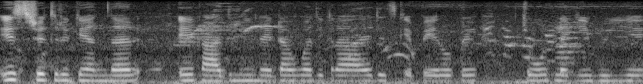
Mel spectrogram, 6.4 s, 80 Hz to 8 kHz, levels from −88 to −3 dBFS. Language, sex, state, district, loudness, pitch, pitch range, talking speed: Hindi, female, Bihar, Araria, -25 LUFS, 195 Hz, 190-200 Hz, 175 wpm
